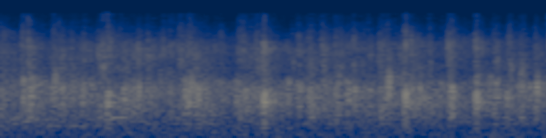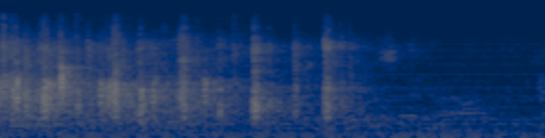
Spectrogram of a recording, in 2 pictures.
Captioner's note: applause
